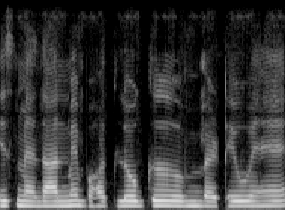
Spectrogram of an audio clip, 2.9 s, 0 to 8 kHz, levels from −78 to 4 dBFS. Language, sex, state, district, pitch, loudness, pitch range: Hindi, female, Uttar Pradesh, Jalaun, 185 Hz, -14 LUFS, 180-190 Hz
